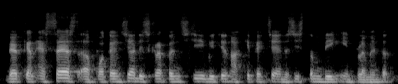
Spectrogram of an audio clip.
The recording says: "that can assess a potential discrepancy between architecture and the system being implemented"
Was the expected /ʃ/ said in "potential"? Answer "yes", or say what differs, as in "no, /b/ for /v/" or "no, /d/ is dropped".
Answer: no, /s/ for /ʃ/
